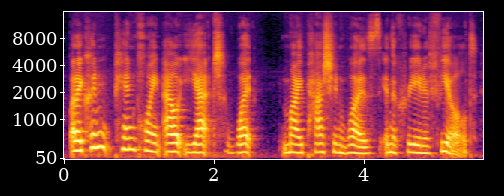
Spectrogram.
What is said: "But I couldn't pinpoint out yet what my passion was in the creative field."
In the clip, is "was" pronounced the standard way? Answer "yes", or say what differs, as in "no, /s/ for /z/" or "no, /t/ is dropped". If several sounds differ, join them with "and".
yes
